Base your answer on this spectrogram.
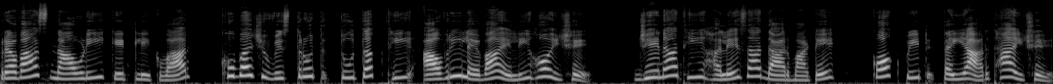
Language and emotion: Gujarati, neutral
